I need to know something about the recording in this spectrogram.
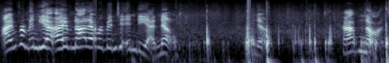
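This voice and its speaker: Woman, high voice, casual livestream host, chatty, in a barn milking stall, phone mic. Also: sing-song, moderate pace, very noisy. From Texas, USA. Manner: chatty, answers viewers' questions while coaxing cows. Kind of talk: casual livestream chat while doing farm chores.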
